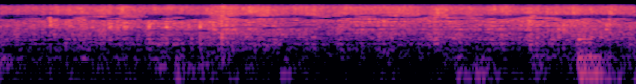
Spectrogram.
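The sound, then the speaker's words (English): Food frying in a little pan while being flipped with tongs: a continuous, dense crackling sizzle that stays even and moderately loud throughout. “I'm going to attempt to do some flipping in this little tiny pan. And you can see how the sides of the tongs are kind of getting in the way. But I'm going to try to do it anyway. And I'm going to flip it.”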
